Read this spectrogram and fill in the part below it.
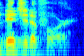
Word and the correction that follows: Ejiofor: Yeah. Chitwell. I think that's how you say his name. – How you got that last name with Ejiofor.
